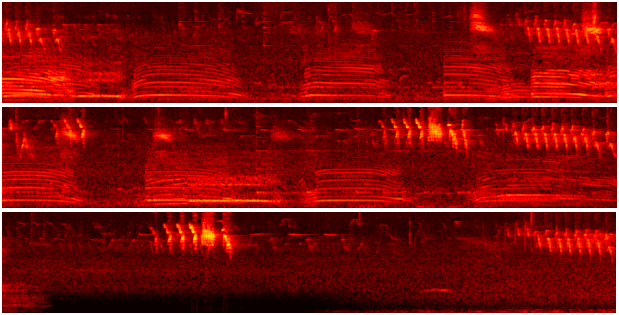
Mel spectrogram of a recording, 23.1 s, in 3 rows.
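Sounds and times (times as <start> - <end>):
cows mooing: 0.0 - 8.7, 9.4 - 15.8.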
